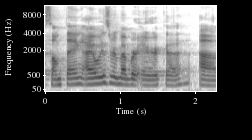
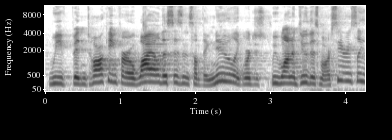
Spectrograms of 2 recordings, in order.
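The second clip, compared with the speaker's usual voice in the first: louder, pressing explanation; urgent pleading; 2 semitones higher, 7 dB louder than usual. Retold or imitated. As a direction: talk him down in a raised voice. Pulling brother off Brett.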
